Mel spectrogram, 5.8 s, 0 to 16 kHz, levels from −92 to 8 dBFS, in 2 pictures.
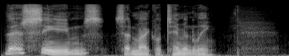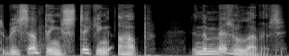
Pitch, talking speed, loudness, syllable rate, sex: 115 Hz, 155 wpm, -19 LUFS, 5.1 syllables/s, male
